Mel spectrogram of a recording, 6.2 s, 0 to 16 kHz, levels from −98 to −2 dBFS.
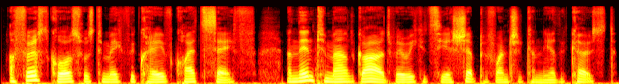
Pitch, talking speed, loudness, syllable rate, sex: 115 Hz, 270 wpm, -17 LUFS, 5.8 syllables/s, male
